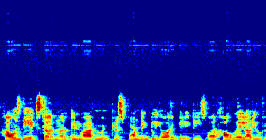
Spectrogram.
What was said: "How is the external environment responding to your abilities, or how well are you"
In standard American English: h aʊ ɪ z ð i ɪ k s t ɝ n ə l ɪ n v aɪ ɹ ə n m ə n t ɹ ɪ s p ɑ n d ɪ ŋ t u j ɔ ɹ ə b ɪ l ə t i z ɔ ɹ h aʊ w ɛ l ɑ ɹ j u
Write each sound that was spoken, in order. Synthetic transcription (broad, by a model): h aʊ ɪ z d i ɪ k s t ɝ n ə l ɪ n v aɪ ɹ ə n m ə n t ɹ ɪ s p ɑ n d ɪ ŋ t u j ɔ ɹ ə b ɪ l ə t i z ɔ ɹ h aʊ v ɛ l ɑ ɹ j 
